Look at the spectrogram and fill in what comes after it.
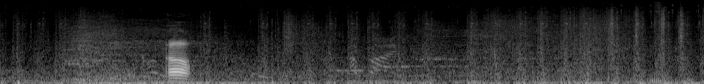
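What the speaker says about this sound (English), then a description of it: "Taking fire over here." Video game firefight with rapid gunfire crackling continuously in the background, a brief louder burst near the start, under occasional talk.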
